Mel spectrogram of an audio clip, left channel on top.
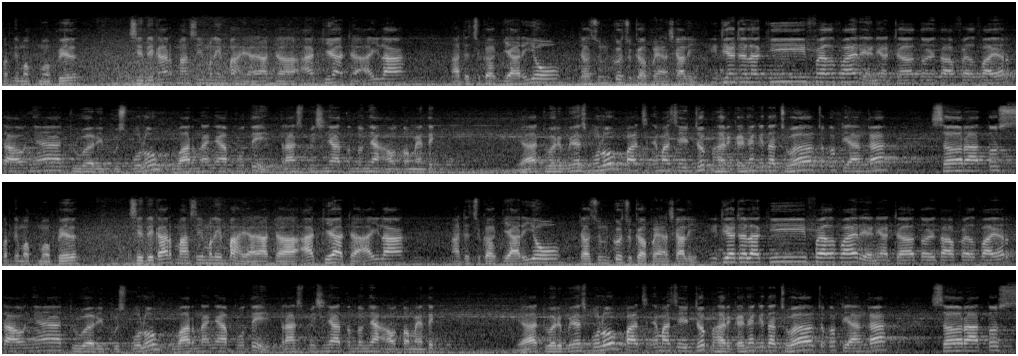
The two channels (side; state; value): both; normal; correlation 0.71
